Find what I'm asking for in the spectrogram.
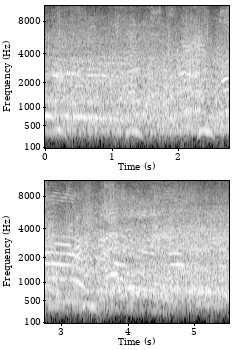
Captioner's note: crowd chants "You suck"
